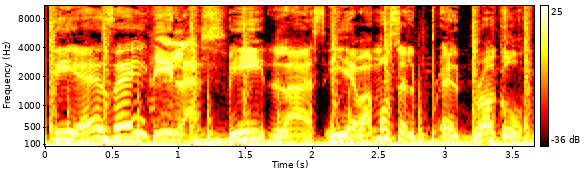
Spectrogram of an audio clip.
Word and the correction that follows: Brugal: Al Brugal.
